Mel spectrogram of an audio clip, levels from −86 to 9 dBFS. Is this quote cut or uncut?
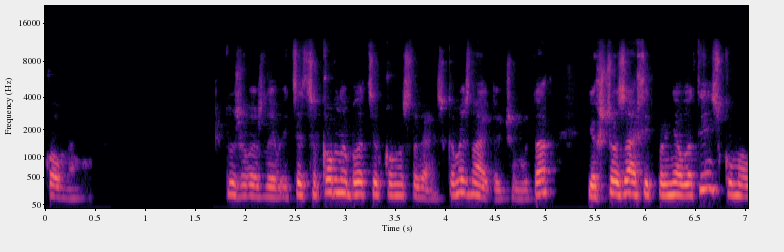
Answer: uncut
